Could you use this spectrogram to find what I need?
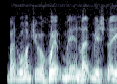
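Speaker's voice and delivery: put-on high, pleading child on the edge of tears; begging, starting to cry. Boy begging his mother to spare him, high and tearful. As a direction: beg her, voice climbing high. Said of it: "I begged as I began to cry".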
